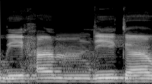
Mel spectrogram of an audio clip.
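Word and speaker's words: بِحَمْدِكَ: Wahnu nusabbihu bihamdika wa nuqaddisak. Huruf mim sukun di sini kita baca dengan jelas. Bihamdika. Jangan sampai ada samar. Bihamdzi.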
